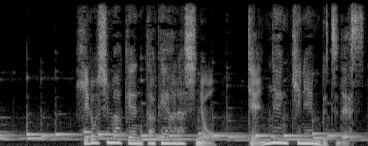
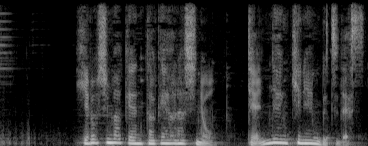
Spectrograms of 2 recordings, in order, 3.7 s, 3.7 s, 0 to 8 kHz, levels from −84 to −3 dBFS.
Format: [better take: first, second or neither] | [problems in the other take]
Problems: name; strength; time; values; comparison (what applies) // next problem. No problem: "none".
first | noise reduction (neural separator model SepFormer DNS4)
